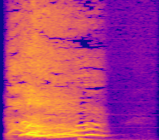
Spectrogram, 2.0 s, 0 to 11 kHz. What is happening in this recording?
breath group shocked6
a group of people breathing in rapidly, shock-reaction
shocked, breath, air, shock, suspense, tension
